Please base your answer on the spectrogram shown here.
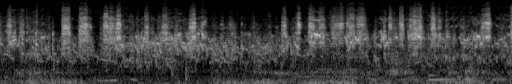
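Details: Budgerigars chirping and singing, meant to comfort lonely pet budgies; a rapid, scratchy warble of high chirps and squawky notes in bursts, several birds overlapping.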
